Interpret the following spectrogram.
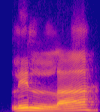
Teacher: Allahnya dibaca tipis dibaca tipis karena harakat di depannya kasrah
